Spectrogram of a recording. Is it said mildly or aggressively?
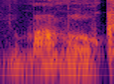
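aggressively. It is said aggressively, with strong emphasis.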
